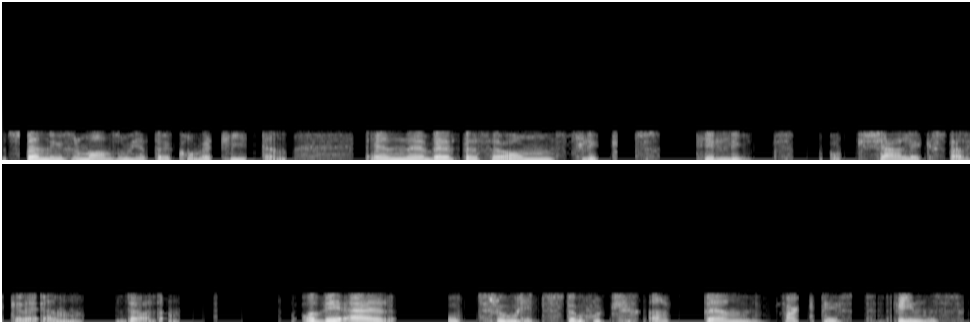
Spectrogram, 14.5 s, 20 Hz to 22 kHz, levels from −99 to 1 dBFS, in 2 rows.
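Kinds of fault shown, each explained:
RealAudio 14.4 codec: the speech runs through RealAudio 1, the old dial-up modem codec, and it's badly mangled. Nothing gets through above 3.8 kHz, so everything's muffled, and the coarse coding leaves a gargly, smeared texture that fits an 8 kbit/s stream.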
